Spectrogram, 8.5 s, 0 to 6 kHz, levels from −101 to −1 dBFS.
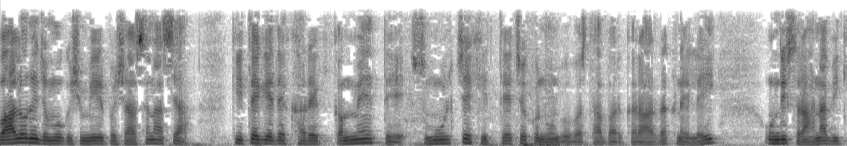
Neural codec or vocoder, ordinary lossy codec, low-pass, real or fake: none; none; 5.4 kHz; real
